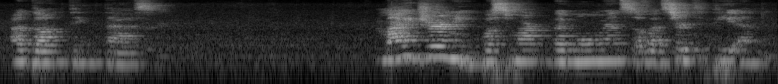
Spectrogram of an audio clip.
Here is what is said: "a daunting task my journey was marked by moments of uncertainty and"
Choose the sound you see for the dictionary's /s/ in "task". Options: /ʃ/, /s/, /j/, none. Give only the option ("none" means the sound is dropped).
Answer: /s/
